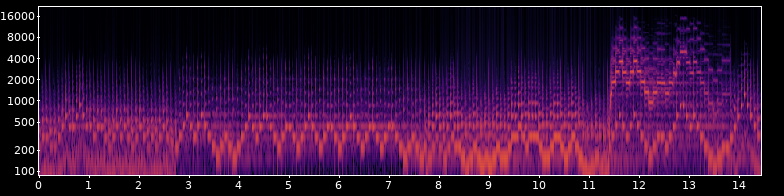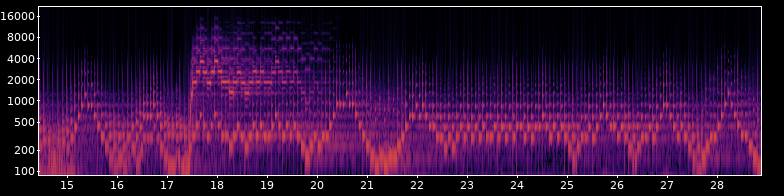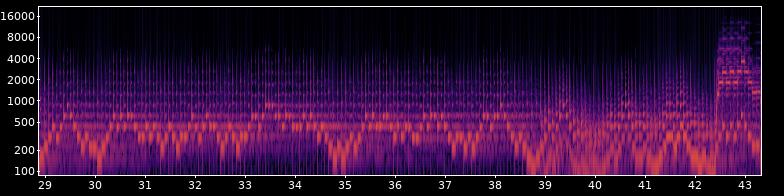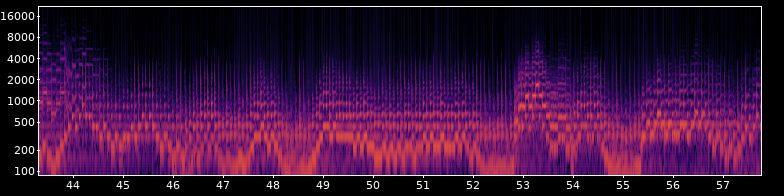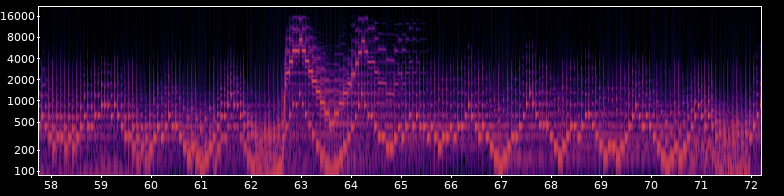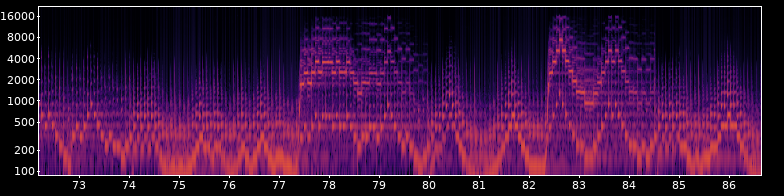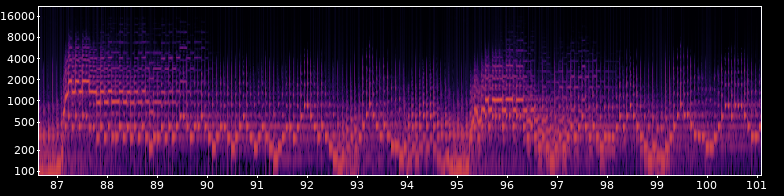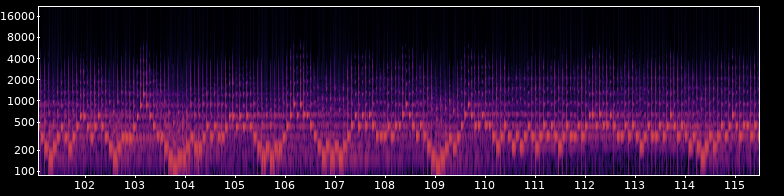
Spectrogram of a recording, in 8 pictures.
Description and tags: Mini Sequence FM
A Fast Sequence on a doepfer modular
FM -> VCA -> Waveshaping -> lopass gate
Spring Reverb
Bell, doepfer, FM, Modular, Noise, noodle, sequence, Synth, synthesis, Synthetic, Synthetizer, west-coast-synthesis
